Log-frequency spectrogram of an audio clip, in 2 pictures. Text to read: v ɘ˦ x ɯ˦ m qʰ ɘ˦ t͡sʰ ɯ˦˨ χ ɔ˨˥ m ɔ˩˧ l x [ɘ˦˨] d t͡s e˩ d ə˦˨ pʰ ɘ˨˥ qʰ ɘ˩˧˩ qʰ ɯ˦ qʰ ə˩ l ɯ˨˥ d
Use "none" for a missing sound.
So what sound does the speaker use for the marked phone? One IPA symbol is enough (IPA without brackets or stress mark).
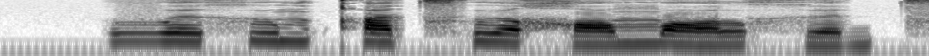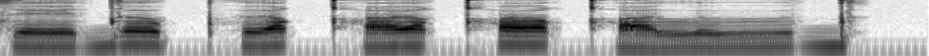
ɘ˩˧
